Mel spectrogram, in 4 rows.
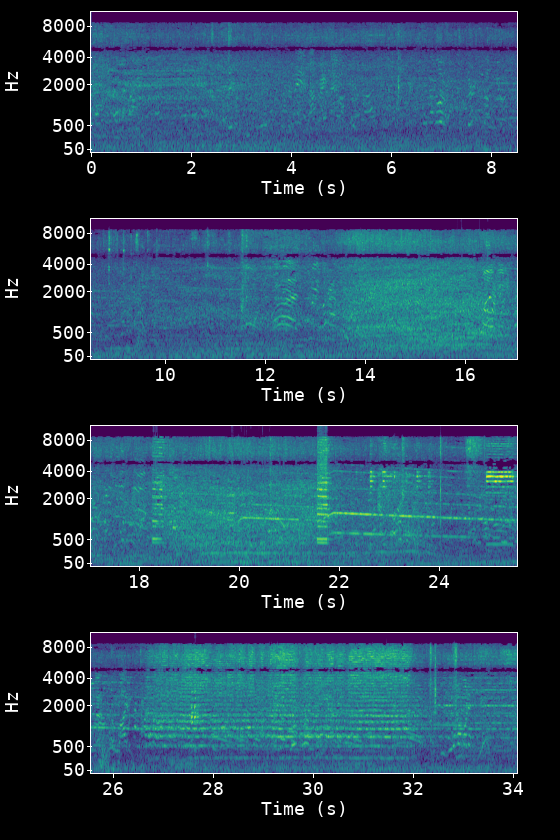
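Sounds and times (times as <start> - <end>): traffic rumble: 0.0 - 34.0
raised voices: 11.4 - 34.0
car horns honking: 17.4 - 19.0, 21.4 - 24.0, 24.6 - 34.0.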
